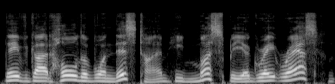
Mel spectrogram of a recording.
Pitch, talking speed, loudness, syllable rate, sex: 165 Hz, 250 wpm, -16 LUFS, 5.1 syllables/s, female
